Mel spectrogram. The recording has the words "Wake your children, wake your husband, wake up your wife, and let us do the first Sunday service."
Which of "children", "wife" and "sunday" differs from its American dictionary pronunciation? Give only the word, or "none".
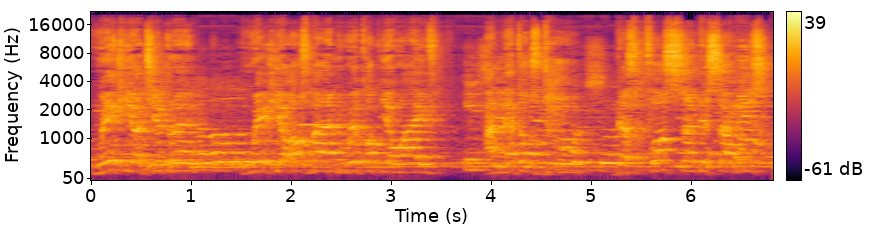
none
